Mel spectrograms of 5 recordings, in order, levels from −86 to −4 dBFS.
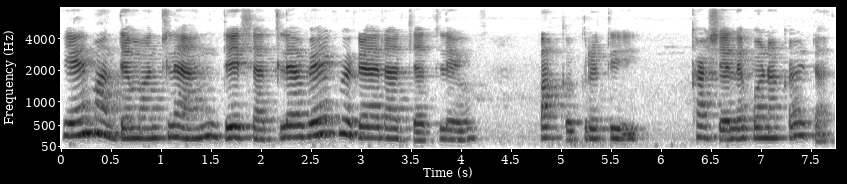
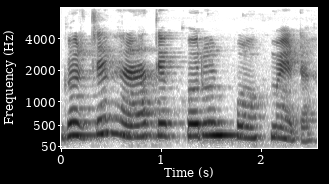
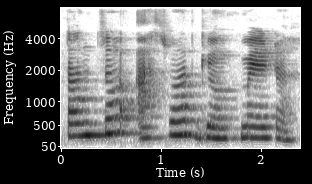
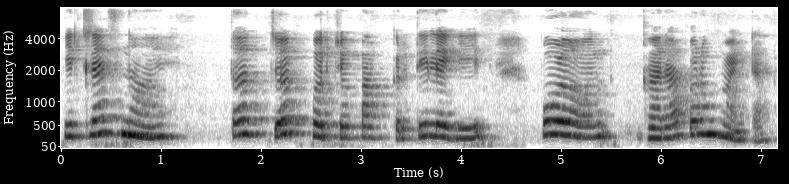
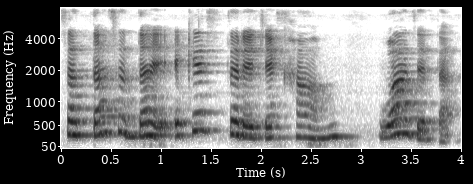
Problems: background sounds at intervals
